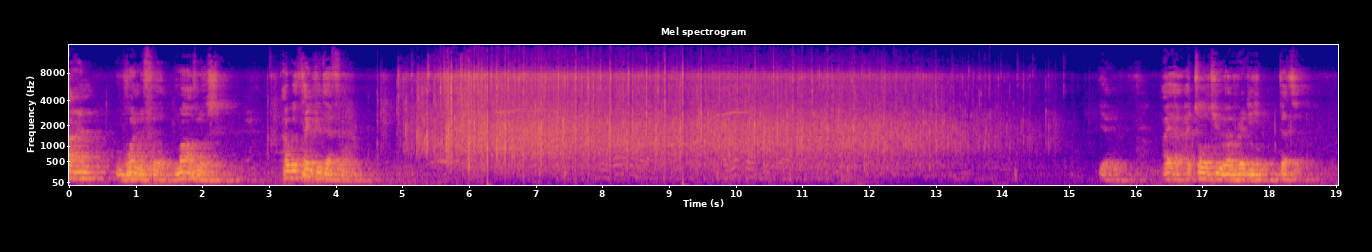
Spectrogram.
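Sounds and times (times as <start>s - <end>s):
audience applauding: 4.7s - 15.2s.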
